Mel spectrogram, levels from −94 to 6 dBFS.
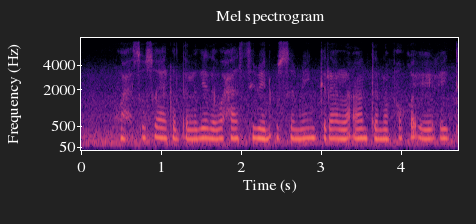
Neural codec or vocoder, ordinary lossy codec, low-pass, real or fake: none; none; 7.2 kHz; real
